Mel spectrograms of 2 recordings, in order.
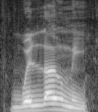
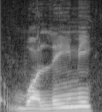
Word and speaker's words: Wollemi: my willow me pine i did in fact pronounce it wrong a moment ago if i lift this leaflet up for you you should be able to see the walimi pine on there that's the name of it and as it says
